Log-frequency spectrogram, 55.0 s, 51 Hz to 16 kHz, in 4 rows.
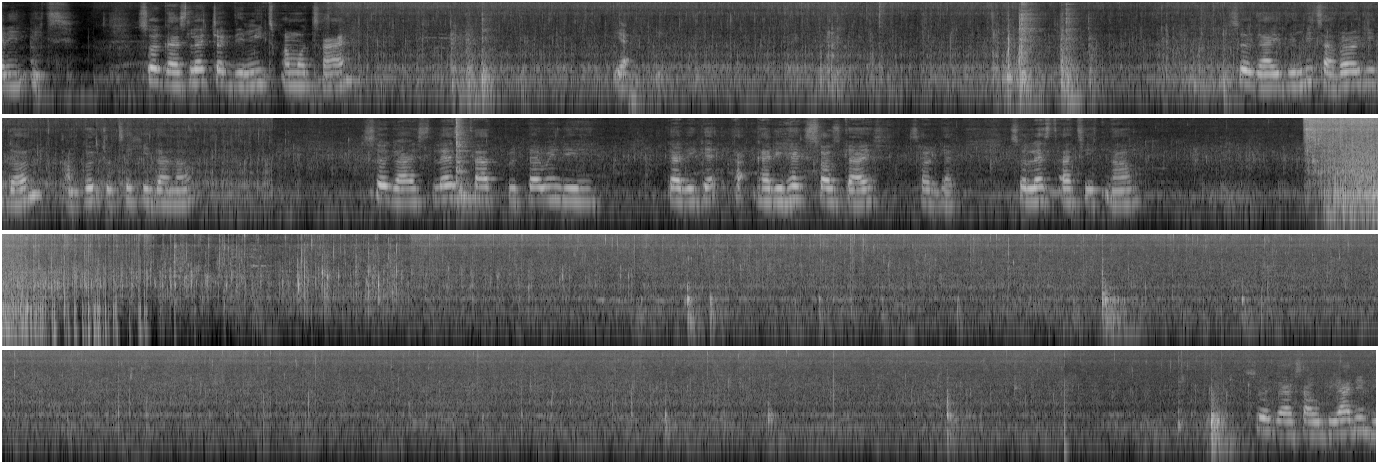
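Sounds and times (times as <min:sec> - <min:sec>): oil sizzling in a pot: 0:03.0 - 0:55.0.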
